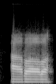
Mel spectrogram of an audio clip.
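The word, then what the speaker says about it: حرارة: Bil hararah asuru Bil hararah bukan bilh ya Nah di situ hararah rnya dobel nah menunjukkan ketika ini Harun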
